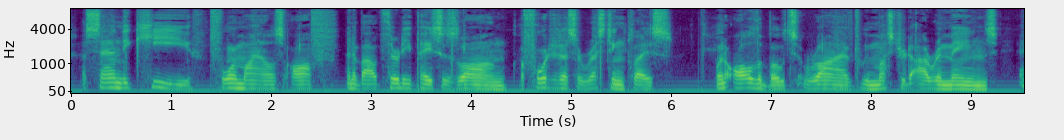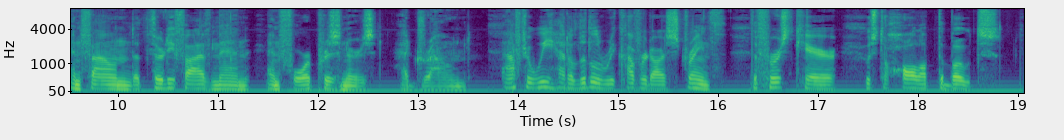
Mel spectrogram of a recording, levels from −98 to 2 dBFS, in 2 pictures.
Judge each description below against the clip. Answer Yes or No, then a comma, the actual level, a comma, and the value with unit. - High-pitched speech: No, low, 110 Hz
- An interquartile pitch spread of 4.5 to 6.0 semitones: No, average, 3.2 semitones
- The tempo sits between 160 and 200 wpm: Yes, average, 170 wpm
